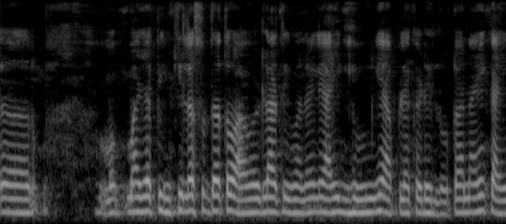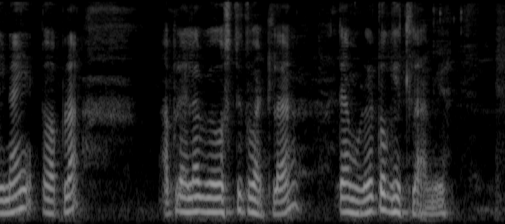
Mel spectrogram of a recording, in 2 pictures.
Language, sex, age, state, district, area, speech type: Marathi, female, 60+, Maharashtra, Nagpur, urban, spontaneous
